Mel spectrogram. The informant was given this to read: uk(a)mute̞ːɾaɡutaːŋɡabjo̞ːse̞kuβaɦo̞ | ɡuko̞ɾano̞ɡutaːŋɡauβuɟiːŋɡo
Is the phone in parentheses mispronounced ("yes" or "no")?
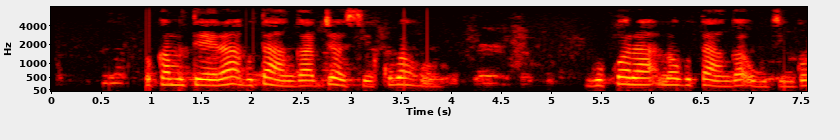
no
